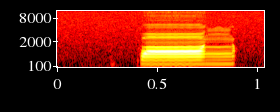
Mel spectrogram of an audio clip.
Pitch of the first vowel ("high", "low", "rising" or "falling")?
high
